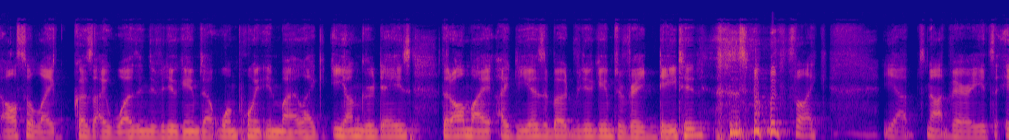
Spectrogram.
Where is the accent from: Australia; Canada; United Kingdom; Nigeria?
Canada; Quebec; moved away as an adult; also born or lived in British Columbia; now in Ottawa, Canada; I'm from Quebec. I lived like 30 years in Quebec or something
